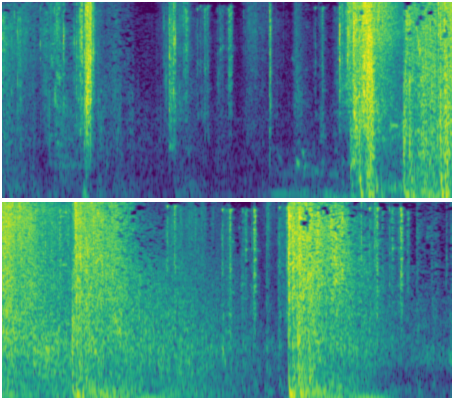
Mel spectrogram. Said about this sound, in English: I'm gonna rocket this dude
